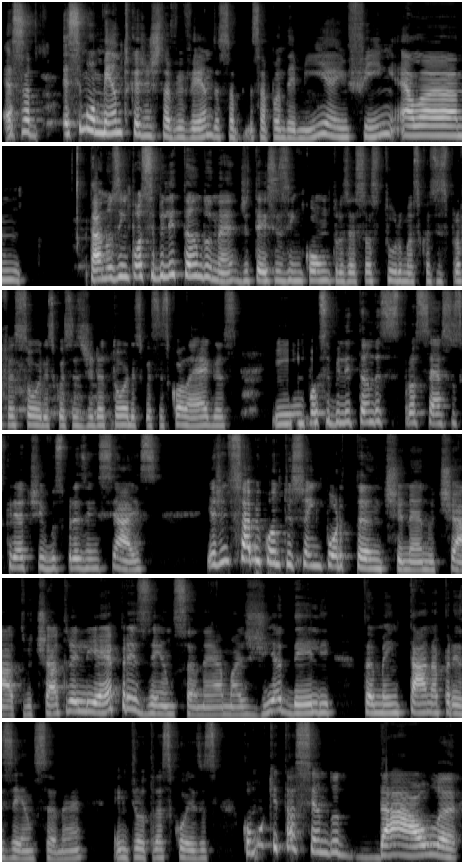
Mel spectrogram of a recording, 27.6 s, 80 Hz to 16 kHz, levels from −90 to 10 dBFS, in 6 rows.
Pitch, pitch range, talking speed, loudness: 195 Hz, 180-240 Hz, 155 wpm, -28 LUFS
